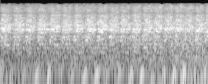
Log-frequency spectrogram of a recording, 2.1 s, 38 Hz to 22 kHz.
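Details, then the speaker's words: VW Golf Mk5 1.9 TDI after camshaft replacement, with cam timing still needing adjustment: starter churns in quick even pulses, about four a second, and the engine never fires. Cranks but won't start; owner unsure whether the camshaft position sensor is to blame. "we couldn't get done last night it won't start so I don't know if it's a camshaft position sensor or what"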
